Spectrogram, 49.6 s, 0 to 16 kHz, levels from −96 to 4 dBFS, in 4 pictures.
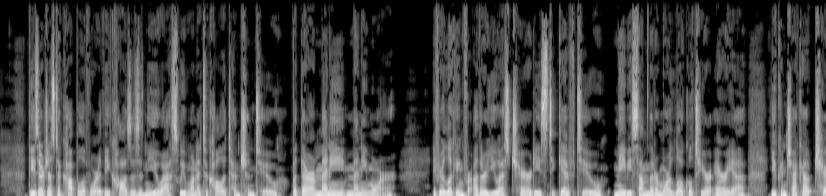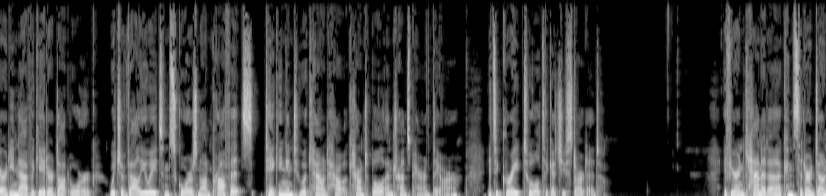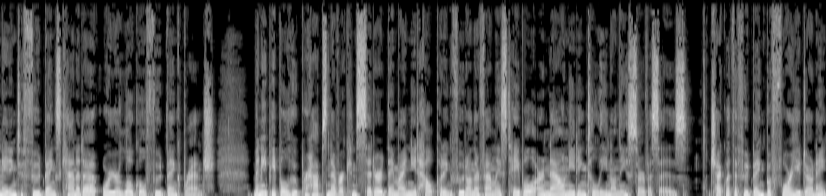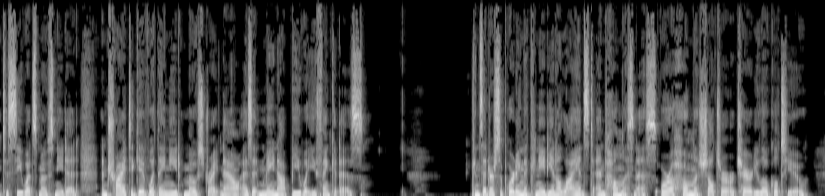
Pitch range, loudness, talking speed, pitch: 180-225 Hz, -15 LUFS, 195 wpm, 195 Hz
